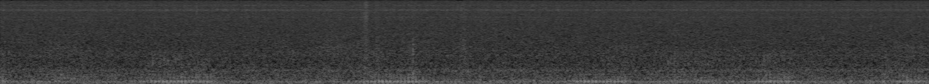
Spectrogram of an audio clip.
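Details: Two domestic cats resting together on a bed indoors in the early evening beside a napping person; a soft, low, rumbling purr swells in breath-paced pulses about every two seconds over a steady quiet room hiss.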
